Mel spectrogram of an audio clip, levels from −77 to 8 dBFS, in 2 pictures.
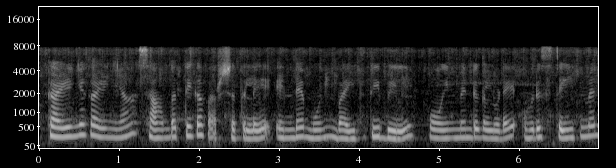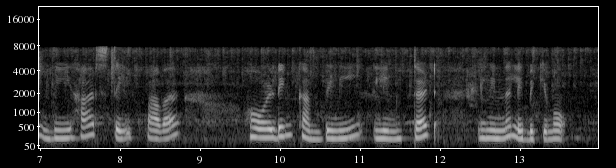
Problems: constant background noise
